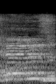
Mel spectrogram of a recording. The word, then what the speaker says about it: whose: go up now well does whose rhyme with whose shoes yes whose rhymes with shoes Regan and what does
